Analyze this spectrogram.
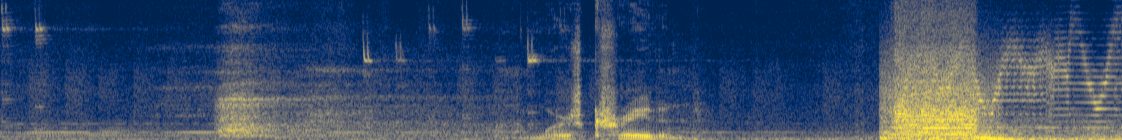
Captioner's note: puffs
